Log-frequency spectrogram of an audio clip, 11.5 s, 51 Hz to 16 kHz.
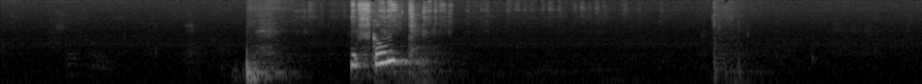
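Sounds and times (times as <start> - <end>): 
pen writing on paper: 3.7 - 8.3
speech: 4.4 - 5.3.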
